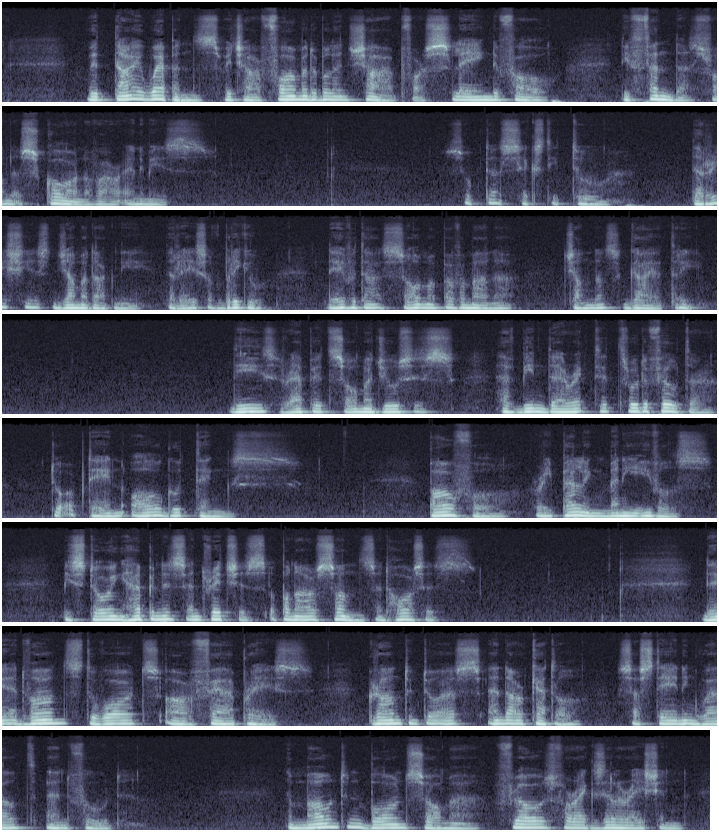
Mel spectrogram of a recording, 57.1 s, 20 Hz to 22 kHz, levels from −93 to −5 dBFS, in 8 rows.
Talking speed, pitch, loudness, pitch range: 90 wpm, 115 Hz, -25 LUFS, 100-125 Hz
